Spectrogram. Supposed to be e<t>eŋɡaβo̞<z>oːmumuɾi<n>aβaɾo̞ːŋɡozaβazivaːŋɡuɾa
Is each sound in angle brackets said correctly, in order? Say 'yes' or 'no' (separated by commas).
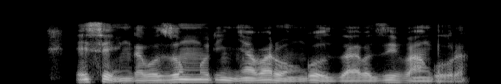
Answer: no, yes, no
